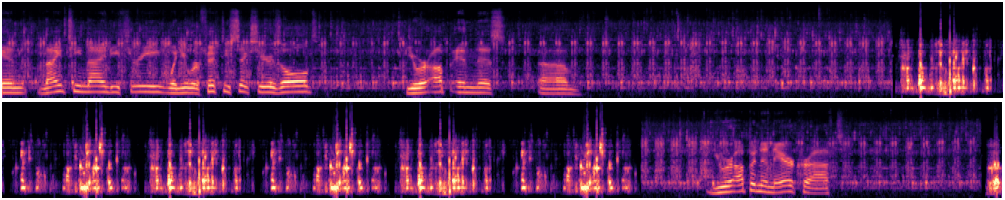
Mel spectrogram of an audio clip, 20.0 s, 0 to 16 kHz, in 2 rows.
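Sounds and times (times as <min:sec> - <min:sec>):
choppy muffled garbled bursts: 0:00.0 - 0:09.0, 0:14.6 - 0:19.9
running water: 0:00.0 - 0:11.0, 0:14.5 - 0:19.9.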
